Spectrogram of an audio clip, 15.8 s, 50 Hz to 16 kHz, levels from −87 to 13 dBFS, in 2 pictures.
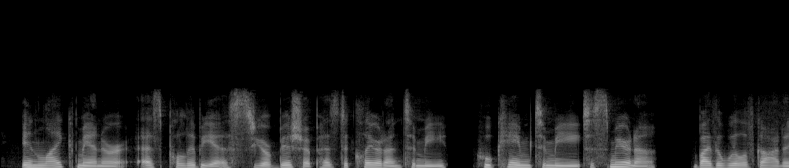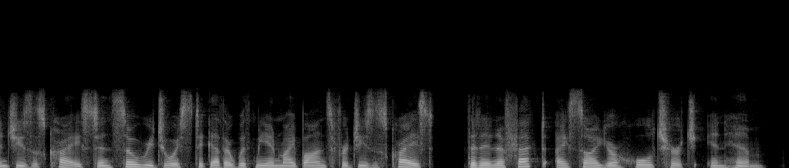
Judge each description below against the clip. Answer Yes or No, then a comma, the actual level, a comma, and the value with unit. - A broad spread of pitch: No, average, 2.9 semitones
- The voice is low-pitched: No, medium, 165 Hz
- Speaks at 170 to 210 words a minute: Yes, average, 180 wpm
